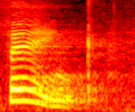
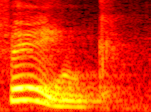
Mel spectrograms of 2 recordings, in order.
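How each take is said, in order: No difference in how they are said.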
